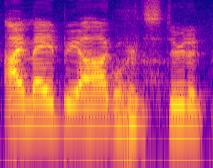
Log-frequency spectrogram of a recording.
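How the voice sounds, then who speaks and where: A man voicing a defiant, dramatic satanist male student with emphatic pauses in a comic story reading. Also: mid-range voice, flat delivery, pushed and bright, pitched above the performer's own voice.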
